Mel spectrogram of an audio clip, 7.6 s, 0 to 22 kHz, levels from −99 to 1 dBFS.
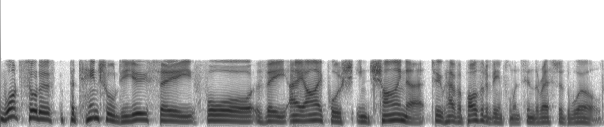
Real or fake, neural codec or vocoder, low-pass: real; none; 3.6 kHz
